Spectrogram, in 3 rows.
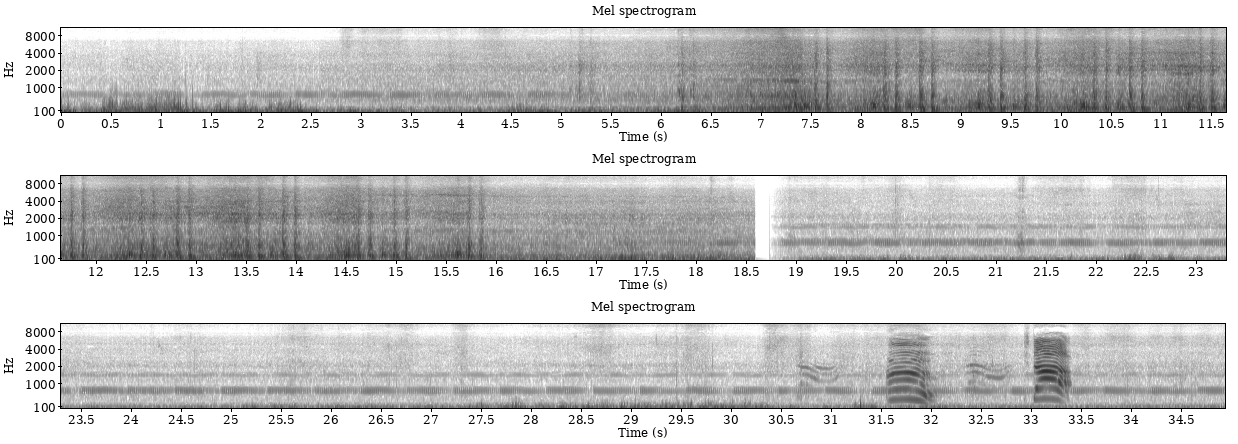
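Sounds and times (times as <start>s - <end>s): level crossing alarm ringing: 1.4s - 5.8s, 17.7s - 34.9s
train wheels clattering: 4.8s - 16.1s.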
